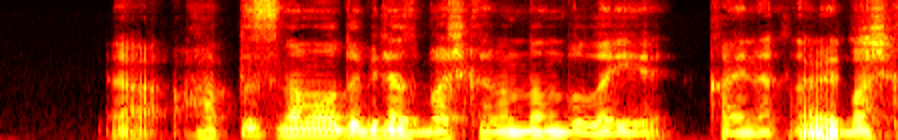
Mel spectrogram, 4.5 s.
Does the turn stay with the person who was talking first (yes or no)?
yes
